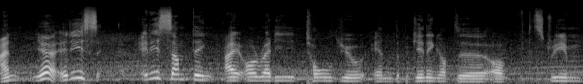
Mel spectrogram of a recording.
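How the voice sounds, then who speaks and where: A man with a German accent, high pitch and very wide pitch swings, music in the background. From Germany. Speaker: sim racing commentator. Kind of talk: live commentary. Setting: live stream. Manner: halting.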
